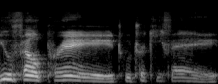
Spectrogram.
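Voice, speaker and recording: A woman puts on a character voice, fairly low in pitch, over a quiet background. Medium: read story.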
